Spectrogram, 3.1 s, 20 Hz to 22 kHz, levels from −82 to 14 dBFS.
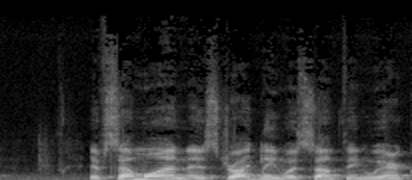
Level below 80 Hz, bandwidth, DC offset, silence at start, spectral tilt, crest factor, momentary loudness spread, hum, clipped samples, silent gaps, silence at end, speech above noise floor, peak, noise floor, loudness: -64 dBFS; 17 kHz; under 0.1%; 0.7 s; -5.5 dB/octave; 16 dB; 9 LU; none; under 0.1%; none; 0 s; 30 dB; 0 dBFS; -45 dBFS; -16 LUFS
